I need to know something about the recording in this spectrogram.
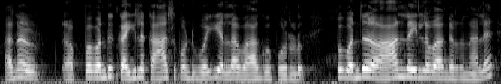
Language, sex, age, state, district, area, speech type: Tamil, female, 60+, Tamil Nadu, Coimbatore, rural, spontaneous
